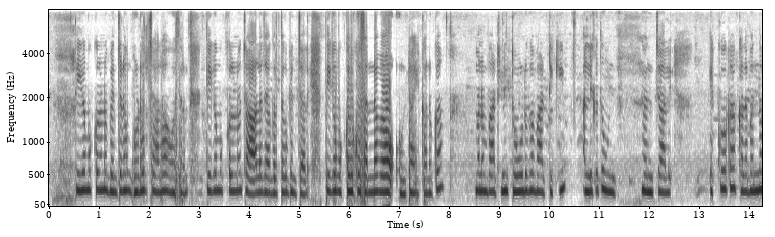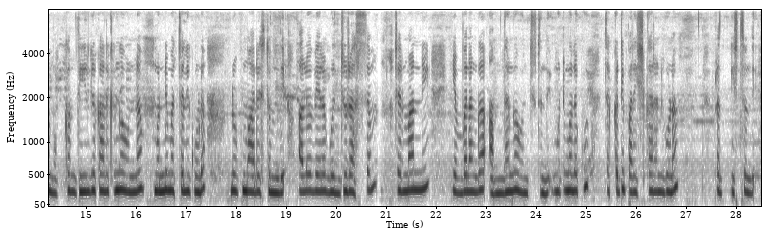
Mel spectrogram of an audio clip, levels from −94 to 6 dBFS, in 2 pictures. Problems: constant background noise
